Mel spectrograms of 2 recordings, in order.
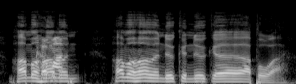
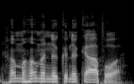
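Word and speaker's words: humuhumunukunukuāpuaʻa: Matt also wants to say the nene isn't nearly as cool as the hama nuka nuka apua. Did I say it right? Huma huma nuka nuka apua.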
